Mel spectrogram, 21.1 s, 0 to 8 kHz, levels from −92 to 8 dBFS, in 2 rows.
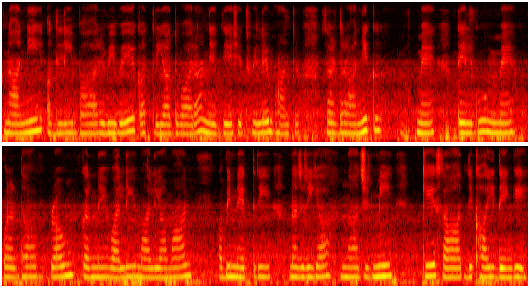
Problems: low volume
